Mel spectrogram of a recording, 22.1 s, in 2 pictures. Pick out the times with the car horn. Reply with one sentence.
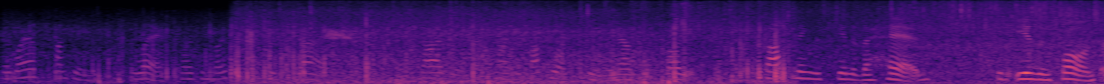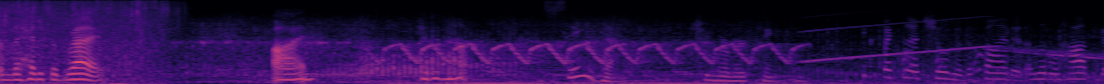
The car horn can't be heard in this clip.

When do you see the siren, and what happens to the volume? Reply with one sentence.
You can hear the siren from 14.6 to 22.0 s, getting quieter.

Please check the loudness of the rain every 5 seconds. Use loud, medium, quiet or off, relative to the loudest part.
loud, loud, loud, off, off.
